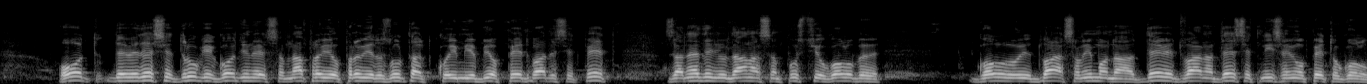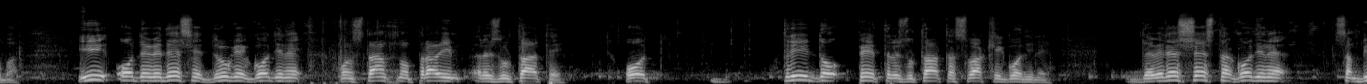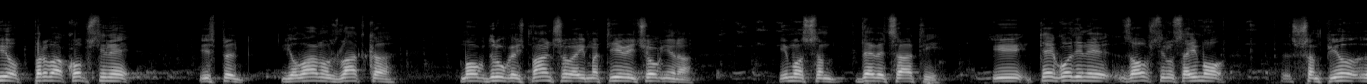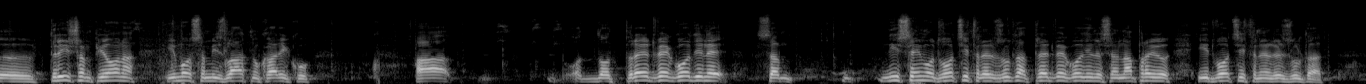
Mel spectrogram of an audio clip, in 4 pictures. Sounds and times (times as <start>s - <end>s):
Speech: 0.6s - 8.8s, 9.7s - 19.3s, 19.9s - 20.2s, 20.8s - 24.2s, 25.0s - 28.7s, 29.4s - 31.4s, 32.0s - 34.3s, 35.2s - 39.6s, 40.2s - 44.2s, 45.2s - 45.6s, 46.5s - 54.3s.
